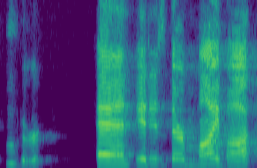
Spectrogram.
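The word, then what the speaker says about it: foeder: e d r but not pronounced foder it is footer and it is their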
